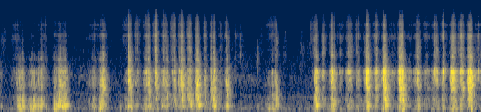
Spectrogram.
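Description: A wooden stylus scratches a flat scratch art paper sheet with a black coating, working near the pink flower and figure. Short, dry, raspy strokes come in quick bursts separated by brief pauses. The scratching is quiet and grows brighter and sharper toward the end.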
